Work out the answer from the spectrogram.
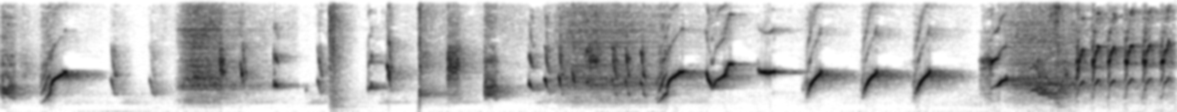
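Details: Fantail song: loud, rapid series of sharp rising whistled notes near the top of the range, each swept upward then held, mixed with buzzy chirps and brief harsh notes, about four notes per second.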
